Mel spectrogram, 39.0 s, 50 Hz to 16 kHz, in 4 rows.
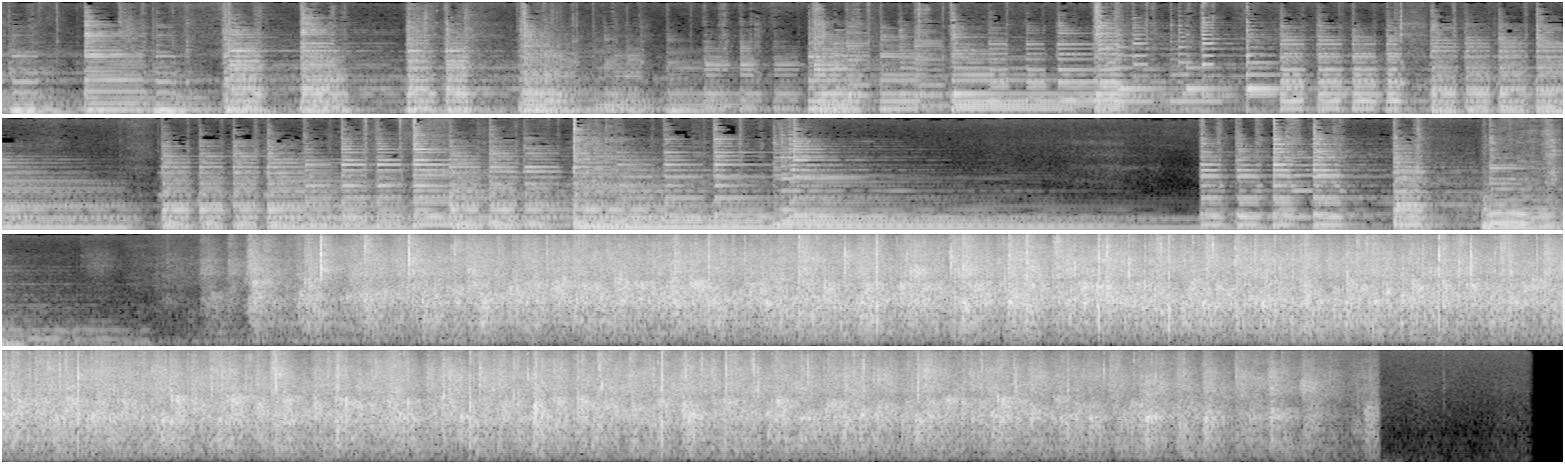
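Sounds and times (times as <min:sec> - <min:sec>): classical guitars chord: 0:00.0 - 0:20.5
audience applause: 0:20.5 - 0:37.9.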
